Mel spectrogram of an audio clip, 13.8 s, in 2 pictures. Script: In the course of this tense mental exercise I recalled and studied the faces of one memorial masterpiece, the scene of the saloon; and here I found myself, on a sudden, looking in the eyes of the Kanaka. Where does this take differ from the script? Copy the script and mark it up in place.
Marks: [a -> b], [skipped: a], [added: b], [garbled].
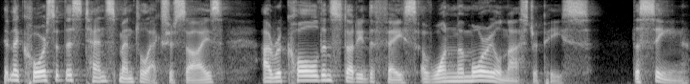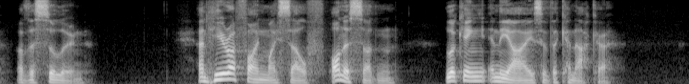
In the course of this tense mental exercise I recalled and studied the [faces -> face] of one memorial masterpiece, the scene of the saloon; and here I found myself, on a sudden, looking in the eyes of the Kanaka.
